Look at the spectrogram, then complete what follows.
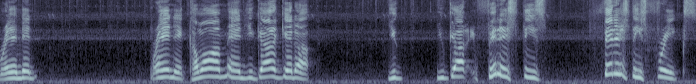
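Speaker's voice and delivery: high, desperate, pleading crying out. Voicing a character urging a fallen ally to get up, crying out. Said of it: "Zeke cries out".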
